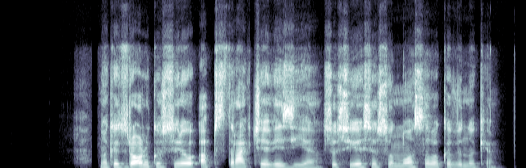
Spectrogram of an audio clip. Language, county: Lithuanian, Klaipėda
